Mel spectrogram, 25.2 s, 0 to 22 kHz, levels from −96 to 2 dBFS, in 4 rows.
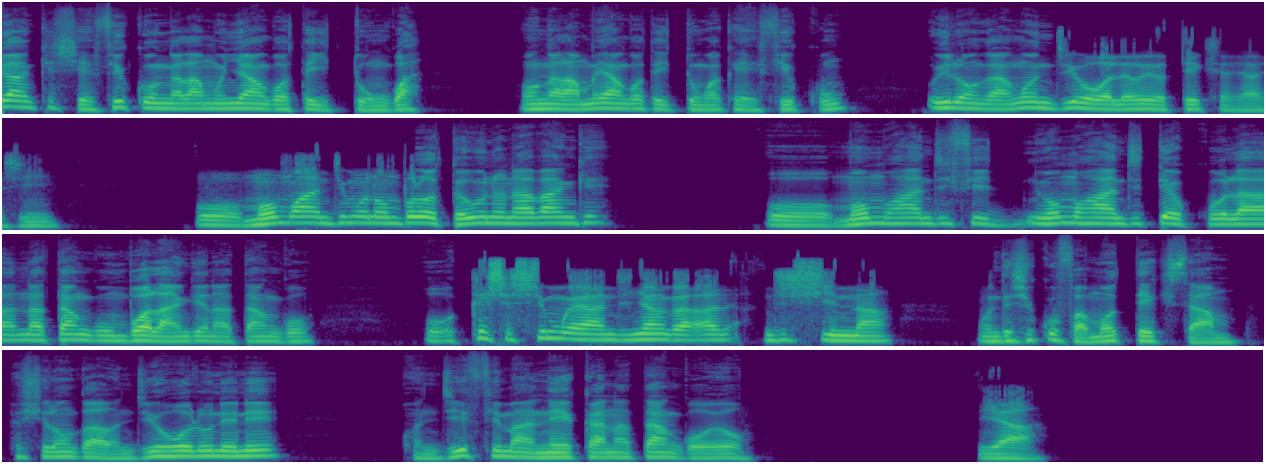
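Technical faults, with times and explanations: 5.26–8.38 s, 14.97–17.58 s and 22.62 s to the end: Bluetooth SBC bit pool drop. In each span the speech loses its treble and takes on a gritty, grainy noise; the first two clear when the rate recovers. The depth of the loss points to the bit pool falling from around 28 to around 7, roughly 66 kbps, as the link congested. So few bits were left that the upper sub-bands got few or none and the lower ones were coarsely quantised.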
